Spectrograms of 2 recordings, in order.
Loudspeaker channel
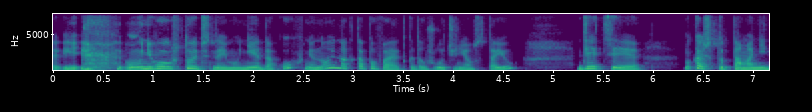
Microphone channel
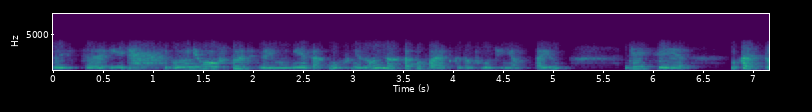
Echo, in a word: present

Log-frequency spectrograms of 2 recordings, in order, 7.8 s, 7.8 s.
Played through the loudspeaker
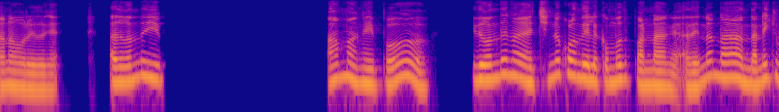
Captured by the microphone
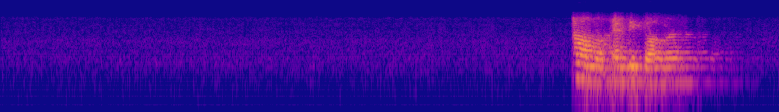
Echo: none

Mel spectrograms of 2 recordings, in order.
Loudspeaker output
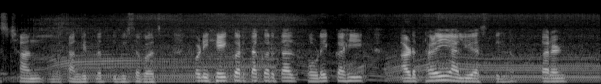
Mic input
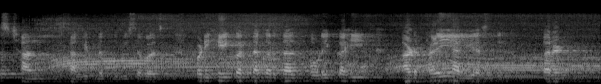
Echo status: present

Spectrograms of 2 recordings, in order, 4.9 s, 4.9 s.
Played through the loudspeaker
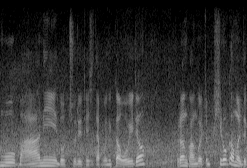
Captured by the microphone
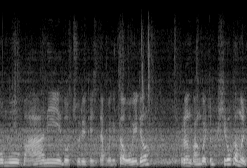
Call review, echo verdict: present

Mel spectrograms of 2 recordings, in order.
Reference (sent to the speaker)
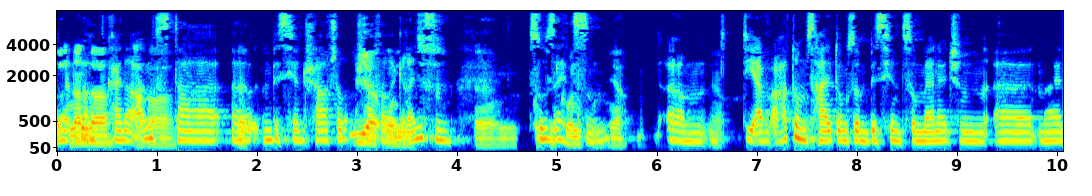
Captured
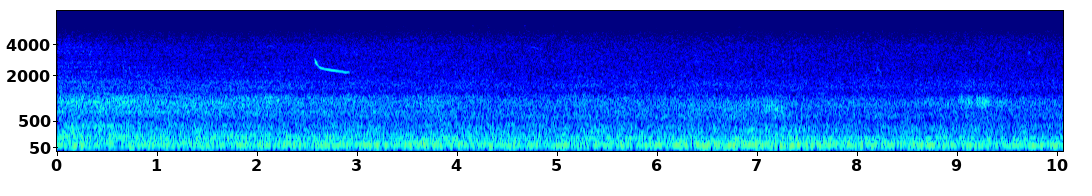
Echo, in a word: none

